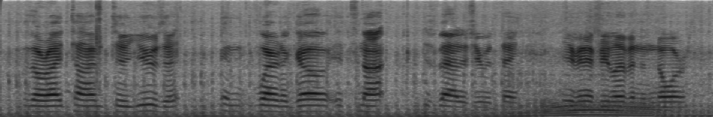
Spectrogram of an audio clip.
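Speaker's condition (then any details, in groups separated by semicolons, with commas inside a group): Cerebral palsy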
